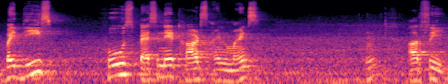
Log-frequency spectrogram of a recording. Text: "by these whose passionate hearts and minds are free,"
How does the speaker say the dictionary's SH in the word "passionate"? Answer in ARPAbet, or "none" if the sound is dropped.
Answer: S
